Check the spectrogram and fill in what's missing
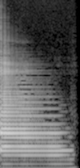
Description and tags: Jew's harp single hit
folk, folklore, jews-harp, lips, mouth-harp, tongue, vargan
